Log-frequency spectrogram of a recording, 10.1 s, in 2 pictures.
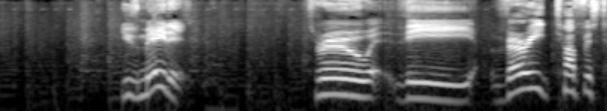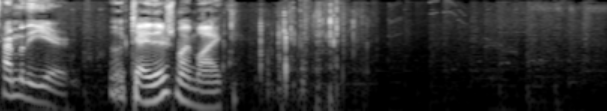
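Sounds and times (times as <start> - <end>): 
speech: 1.0 - 1.7, 2.6 - 7.1
paper being crumpled: 6.9 - 8.2.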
